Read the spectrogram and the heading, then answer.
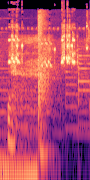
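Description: Crickets chirp in quick, shrill pulses over a brief stretch, fairly loud, with a low hum underneath at the start and no voices.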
